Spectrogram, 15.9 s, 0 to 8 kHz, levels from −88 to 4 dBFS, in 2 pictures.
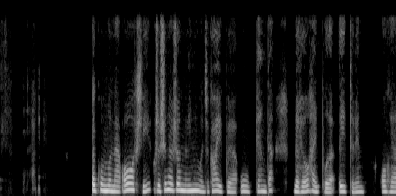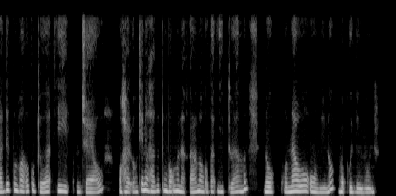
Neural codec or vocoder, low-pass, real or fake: codec, 16 kHz, 0.5 kbps, FunCodec, trained on Chinese and English, 25 frames a second; 7.2 kHz; fake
